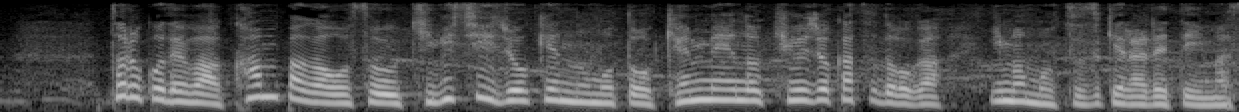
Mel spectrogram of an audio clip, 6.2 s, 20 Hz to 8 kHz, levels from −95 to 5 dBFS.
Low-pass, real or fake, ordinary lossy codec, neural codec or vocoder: 7.2 kHz; fake; none; vocoder, 44.1 kHz, 128 mel bands, Pupu-Vocoder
